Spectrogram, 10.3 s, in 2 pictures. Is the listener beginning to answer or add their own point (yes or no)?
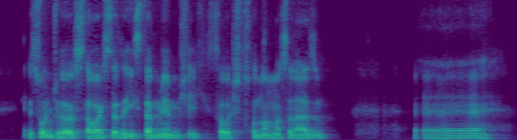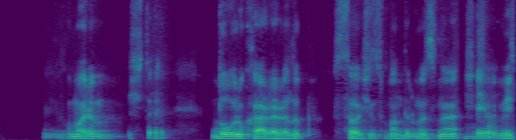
yes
